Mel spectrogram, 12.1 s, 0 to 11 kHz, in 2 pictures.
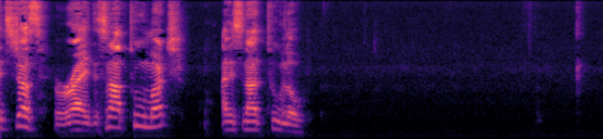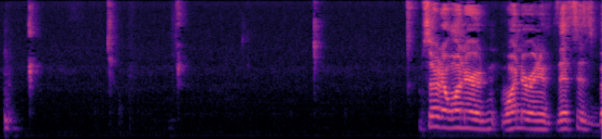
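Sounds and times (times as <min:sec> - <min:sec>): mouth clicks and lip smacks: 0:05.2 - 0:09.4.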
